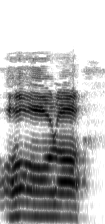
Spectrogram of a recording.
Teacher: कंठ स्वर में कंठ से जो ध्वनि निकलती है वह अ और आ से निकलती है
